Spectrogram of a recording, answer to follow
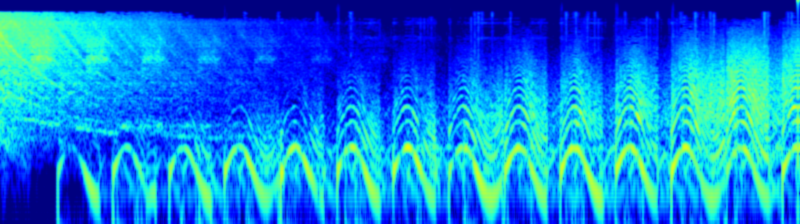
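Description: Electronic dance music at a build-up: after a fading echo, a synth riff of quick swooping notes, about two to three a second, grows steadily brighter and fuller.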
